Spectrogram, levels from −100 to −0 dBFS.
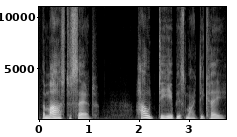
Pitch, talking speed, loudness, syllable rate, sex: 135 Hz, 130 wpm, -21 LUFS, 3.8 syllables/s, male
